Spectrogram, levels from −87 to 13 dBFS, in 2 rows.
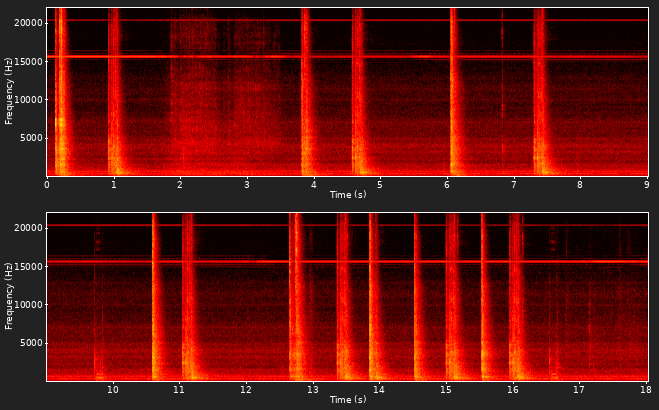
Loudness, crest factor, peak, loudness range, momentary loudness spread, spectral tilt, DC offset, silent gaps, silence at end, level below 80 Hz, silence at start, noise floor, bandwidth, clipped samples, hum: -24 LUFS; 30 dB; 0 dBFS; 8 LU; 24 LU; 0 dB/octave; under 0.1%; none; 0 s; -64 dBFS; 0 s; -46 dBFS; over 20 kHz; under 0.1%; none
